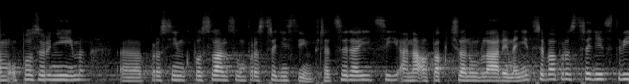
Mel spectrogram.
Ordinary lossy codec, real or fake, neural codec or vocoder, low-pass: MP3, 64 kbps; fake; autoencoder, 48 kHz, 128 numbers a frame, DAC-VAE, trained on Japanese speech; 14.4 kHz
